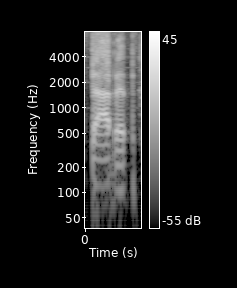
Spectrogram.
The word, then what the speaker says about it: BABIP: I'm not sure why I went with the way I pronounced it, you know, like 4 years ago. It's BABIP.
